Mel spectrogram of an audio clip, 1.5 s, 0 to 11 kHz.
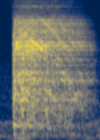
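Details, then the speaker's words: AirJet DLE170 paramotor starter: motor whirs freely at high pitch for about a second, drive gear spins but propeller and engine don't turn; one-way bearing slipping. "see basically what had happened was the main drive gear that's attached to the back of the engine still spins with the starter motor"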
